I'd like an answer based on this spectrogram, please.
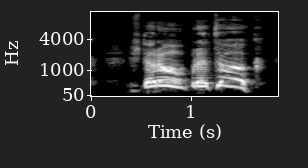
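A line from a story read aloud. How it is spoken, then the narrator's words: Wolf, hoarse. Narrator (Russian): хрипит волк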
